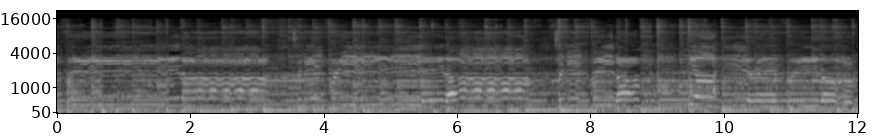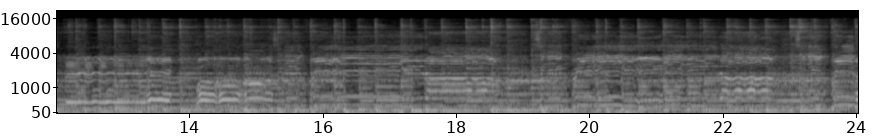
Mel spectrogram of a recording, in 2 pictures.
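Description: A man singing in a wavering, held voice over an acoustic guitar, live folk music.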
